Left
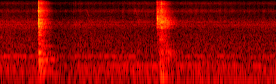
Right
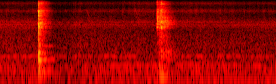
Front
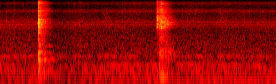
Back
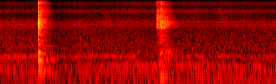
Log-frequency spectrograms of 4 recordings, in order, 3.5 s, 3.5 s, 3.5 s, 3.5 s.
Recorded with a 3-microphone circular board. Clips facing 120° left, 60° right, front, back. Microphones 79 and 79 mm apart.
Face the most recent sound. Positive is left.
turn(degrees=-85)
